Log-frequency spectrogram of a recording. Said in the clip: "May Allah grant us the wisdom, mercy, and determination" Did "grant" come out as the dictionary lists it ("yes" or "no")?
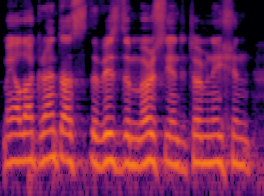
yes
